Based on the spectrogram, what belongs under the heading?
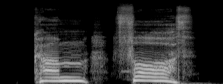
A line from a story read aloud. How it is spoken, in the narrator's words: cried the eldest, her voice a jagged wail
